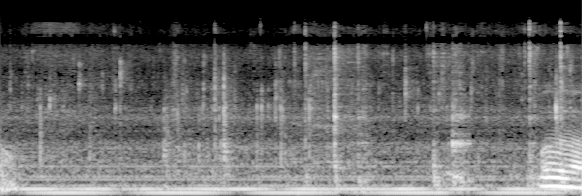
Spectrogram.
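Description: Chicken karaage frying in a pan of hot oil: a steady sizzle with scattered pops and clicks, some from metal tongs handling the pieces.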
